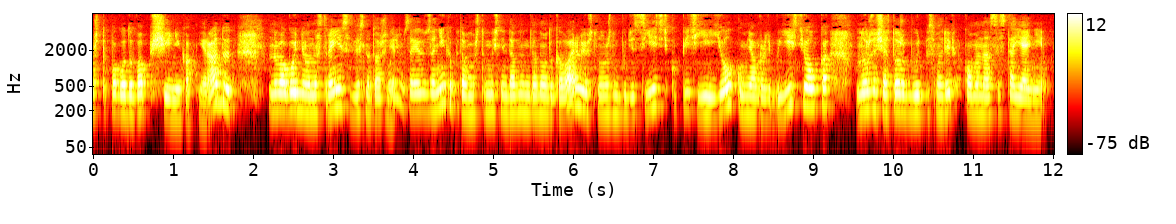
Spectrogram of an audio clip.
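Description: Girl in her 20s vlogging at home, kinda worn husky voice, normal pitch, just chatting to the camera. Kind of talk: casual chat to camera. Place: indoors, small room at home.

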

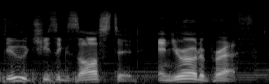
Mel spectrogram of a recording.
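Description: A man's voice: fairly low pitch, expressive, unhurried, a bit bright, soft background music. A man in his twenties playing a casual, plain-spoken young survivor in a post-apocalyptic short film. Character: young male survivor and hiker. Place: outdoors in dry scrubland.

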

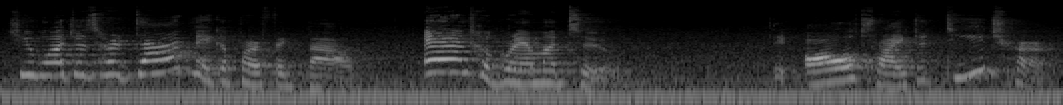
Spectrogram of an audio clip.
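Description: A woman with a high, very lively voice reads a storybook to small children. She takes her time and leans expressively on key words. The room is echoey. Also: a little slow. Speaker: library storytime reader. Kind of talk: animated picture-book read-aloud for young children. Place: indoors in a library, seated. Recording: roomy echo, clear background noise.

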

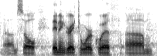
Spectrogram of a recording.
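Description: A man's voice: low voice, fairly even intonation, normal speed, smooth. A man giving a special education report at a school board meeting, casual with frequent fillers, at a standing mic in an auditorium. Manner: casual, self-deprecating, frequent uh and um. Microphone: standing floor mic from a far camera. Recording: echoey hall.

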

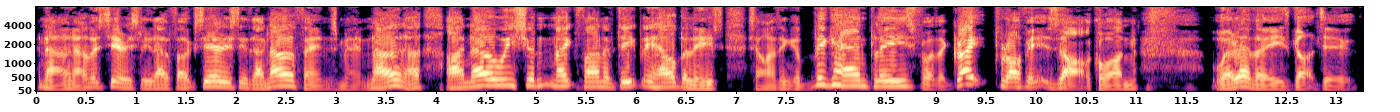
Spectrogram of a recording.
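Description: A man's voice: on the high side, very animated, unhurried, no room sound, pitched above the performer's own voice. A man voicing a showy male cabaret compère with ironic, mocking showbiz patter. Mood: smarmy.

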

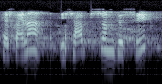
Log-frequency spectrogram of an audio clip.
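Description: A woman's voice: high voice, unhurried. A woman call centre agent giving insistent step-by-step instructions with non-native phrasing. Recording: noisy tinny phone line.

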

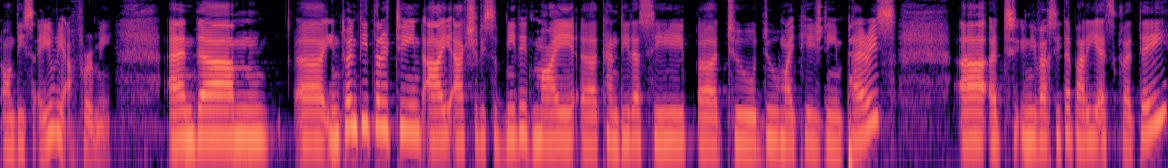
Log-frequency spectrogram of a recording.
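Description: A middle-aged woman, a native Romanian speaker, giving a candid, earnest personal story from a conference stage into a podium microphone, a little halting. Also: fairly high pitch, a bit bright, dry recording.

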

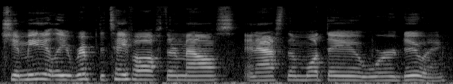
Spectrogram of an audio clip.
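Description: A woman's voice: mid-range voice, level tone, moderate pace, sharp tone, clear, resonant tone, low-quality recording. A young adult woman reads a written story aloud plainly, stumbling over some words, in a small room at home on a laptop microphone. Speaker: amateur writer reading own story.

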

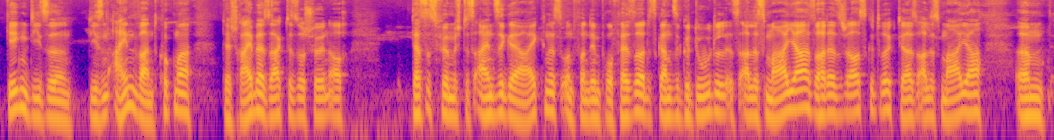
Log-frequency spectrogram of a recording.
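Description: A man's voice: lowish voice, no room sound. A man in his fifties doing a casual solo commentary outdoors by a garden, rambling with many fillers and self-corrections, into a mic with a furry windscreen. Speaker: host of a commentary show. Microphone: furry windscreen mic near camera.

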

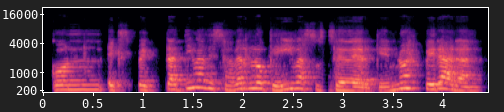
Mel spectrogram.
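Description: A middle-aged woman with an Argentine accent from around Rosario, informally explaining a school project as a librarian, with hesitant pauses and stretched words. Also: mid-range voice. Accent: Argentine, Rosario area. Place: small bare-walled room indoors. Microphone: computer microphone on a video call. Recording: dull, echoey webcam audio.

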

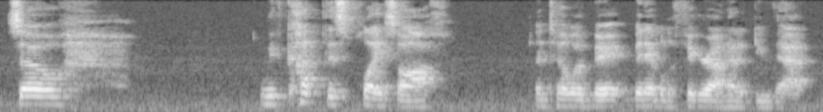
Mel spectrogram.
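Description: A man voicing a stern, authoritarian female security captain in a tabletop game, with a measured, accusing manner. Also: mid-range voice, darkish tone, reverberant, lightly acted. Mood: defiant, accusing.

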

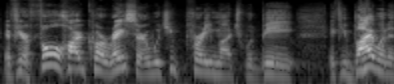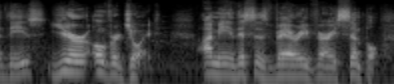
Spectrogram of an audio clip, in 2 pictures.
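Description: An older man with a high, bright voice walks a viewer through a sailboat in a loose, opinionated way. He speaks bluntly and drops joking asides. He is recorded first on deck at a marina, then close up inside the boat's cramped cabin. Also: expressive, normal speed, dry recording. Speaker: boat tour host. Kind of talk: casual walkthrough commentary.

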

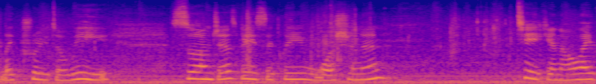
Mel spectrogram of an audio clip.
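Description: A woman in her twenties with a Trinidadian accent, casually narrating a home cooking vlog as she works. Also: high-pitched. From Trinidad and Tobago. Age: 20s. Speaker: vlogger. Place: home kitchen, indoors. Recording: noisy kitchen, distant microphone.

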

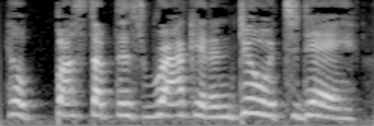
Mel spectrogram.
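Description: A woman's voice: sits high, steady tone, normal speed, a bit bright. A woman playing a brave, earnest little boy who works as a young agent, in a rhymed radio drama. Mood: indignant. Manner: plucky, earnest.

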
